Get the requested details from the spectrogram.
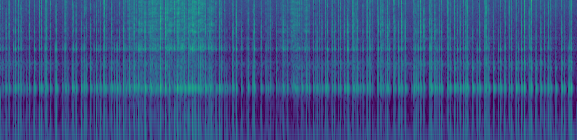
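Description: Long nails tap quickly on a large, long, hollow, empty brown cardboard paper roll core held horizontally in front of the microphone. A rapid, steady stream of dry, short taps rings with a hollow, low-mid tone from the tube.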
